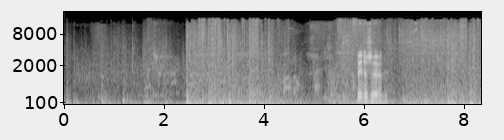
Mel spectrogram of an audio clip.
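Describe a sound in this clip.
Explosions thud and crackle.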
